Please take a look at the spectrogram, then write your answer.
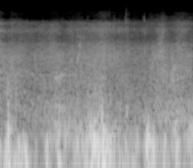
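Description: Strong blizzard wind gusting against the microphone, a low rumbling buffet that swells and fades in close, heavy waves with no voices.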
